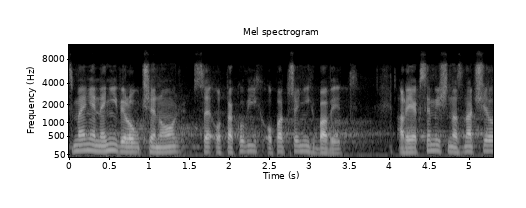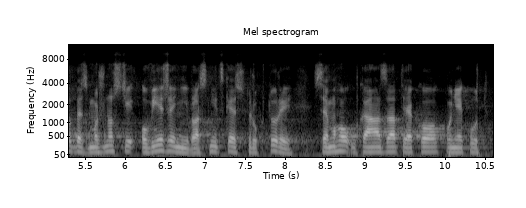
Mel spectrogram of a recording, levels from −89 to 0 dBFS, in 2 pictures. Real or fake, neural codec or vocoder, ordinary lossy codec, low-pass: real; none; Opus, 16 kbps; 7.2 kHz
